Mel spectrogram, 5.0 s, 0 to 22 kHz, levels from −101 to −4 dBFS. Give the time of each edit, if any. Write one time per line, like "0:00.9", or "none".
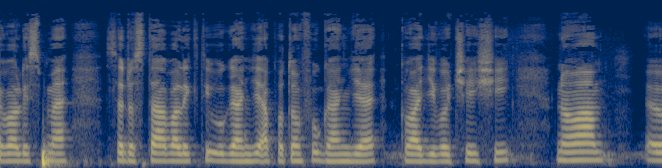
0:02.9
